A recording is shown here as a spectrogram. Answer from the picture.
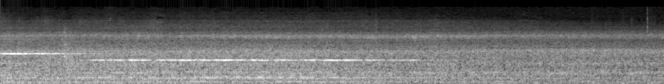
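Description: A train rumbling away into the distance, with a steady high whine that drops to a lower pitch about a second in and stops about halfway through, the whole sound slowly dying away.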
